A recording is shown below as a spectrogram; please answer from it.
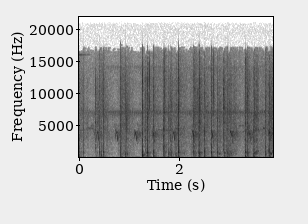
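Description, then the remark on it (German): Horses' hooves clip-clop steadily on a hard surface, a brisk irregular patter of sharp knocks from more than one animal, clear with no talking. “Endlich geht's raus, auf den Hof, zu den Pferden und dann auf die Wiese.”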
